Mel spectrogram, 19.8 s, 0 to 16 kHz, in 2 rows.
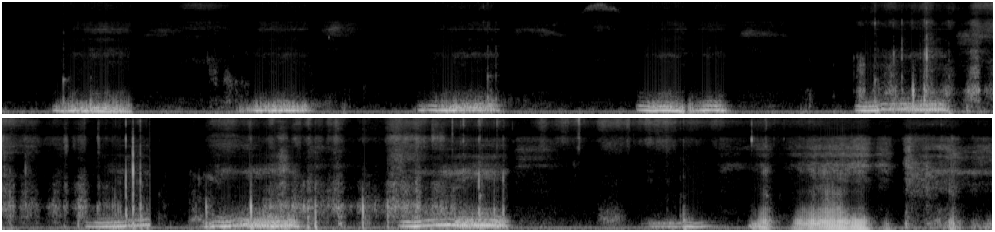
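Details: Snoring while fast asleep on a recliner at 19 weeks old: low, rumbling, uneven snores, about 11 a minute, over a steady low background hum.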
